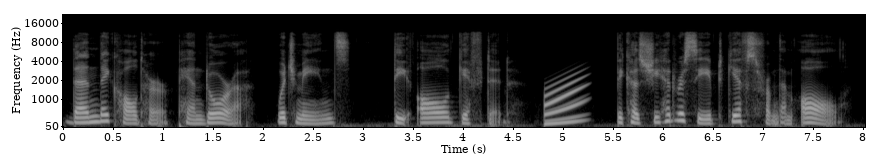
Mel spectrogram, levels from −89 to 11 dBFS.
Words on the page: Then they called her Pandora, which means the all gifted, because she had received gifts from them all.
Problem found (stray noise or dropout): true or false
true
